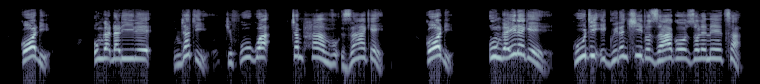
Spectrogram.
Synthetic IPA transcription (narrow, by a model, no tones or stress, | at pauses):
kɔɗḭ | uŋɡaɗaliɾɛ | nd͡ʒatḭjɔt͡ʃifuk̬wa | t͡ʃampʰaɱvuzaːkɛ | kɔɗi | uŋɡailɛk̬ɛɾɛ̰ | kutiʔiɡwiɾɛnt͡ʃʰitɔzak̬ɔzɔlɛmɛːt͡sʰa̰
